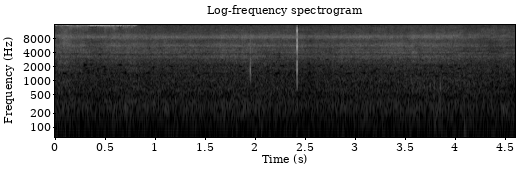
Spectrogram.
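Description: Faint steady hiss, with one sharp click about two and a half seconds in and a fainter one just before it.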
